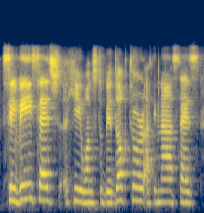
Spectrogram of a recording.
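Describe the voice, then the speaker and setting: A woman's voice: on the high side, steady tone, unhurried, a bit bright, slight background noise. Woman reading out chat comments. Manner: matter-of-fact, reporting what others wrote.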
